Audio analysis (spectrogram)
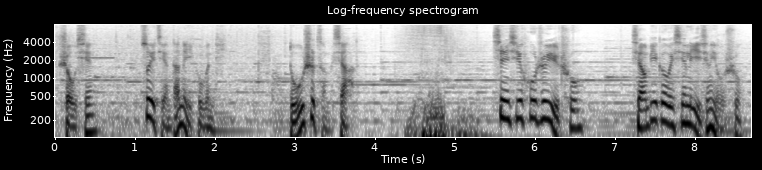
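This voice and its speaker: A man playing a composed, sharp-tongued genius detective in an animated crime drama, measured and condescending. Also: fairly high pitch, over music. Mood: coolly explaining.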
